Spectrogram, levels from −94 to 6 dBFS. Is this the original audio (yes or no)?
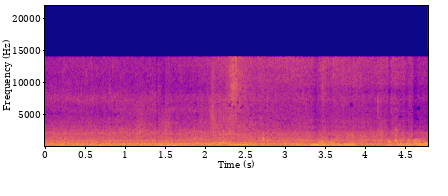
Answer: yes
